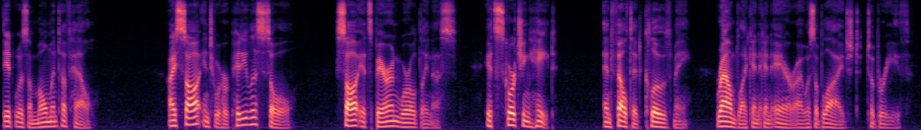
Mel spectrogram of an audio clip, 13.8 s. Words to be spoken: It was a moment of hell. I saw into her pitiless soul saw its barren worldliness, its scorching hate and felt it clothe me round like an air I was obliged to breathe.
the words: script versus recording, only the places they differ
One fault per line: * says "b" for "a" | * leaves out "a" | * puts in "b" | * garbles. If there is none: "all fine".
* puts in "an"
